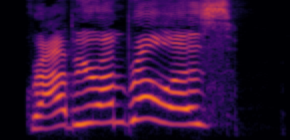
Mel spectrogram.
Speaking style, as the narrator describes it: Dolores called out

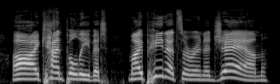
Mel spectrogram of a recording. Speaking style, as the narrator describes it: The king cried

